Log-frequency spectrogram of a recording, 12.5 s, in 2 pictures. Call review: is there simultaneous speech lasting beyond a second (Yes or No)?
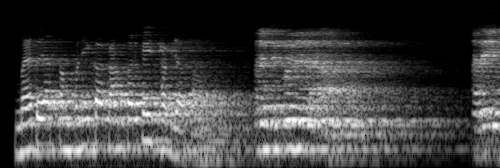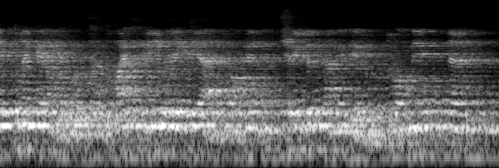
No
